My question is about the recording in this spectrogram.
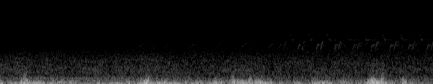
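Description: Wind buffeting the microphone in irregular gusts, a low rumble that rises and falls.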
